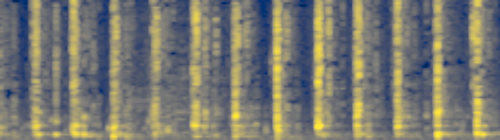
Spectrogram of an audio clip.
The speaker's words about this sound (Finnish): Mä pitää aika voimakkaasti vatkata tämä smetana ja kananmuna tänne, että se sekoittuu.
